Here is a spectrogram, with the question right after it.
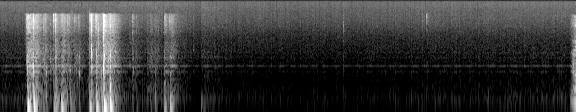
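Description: Computer keyboard typing code into a js file, two short bursts of quick key clicks close and clear, a few isolated taps, then long silence.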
